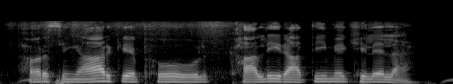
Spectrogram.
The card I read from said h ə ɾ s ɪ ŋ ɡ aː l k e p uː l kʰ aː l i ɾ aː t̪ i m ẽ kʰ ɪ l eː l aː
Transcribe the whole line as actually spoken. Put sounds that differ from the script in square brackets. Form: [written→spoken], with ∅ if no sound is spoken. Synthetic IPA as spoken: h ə ɾ s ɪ ŋ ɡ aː [l→ɾ] k e [p→pʰ] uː l kʰ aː l i ɾ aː t̪ i m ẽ kʰ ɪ l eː l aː

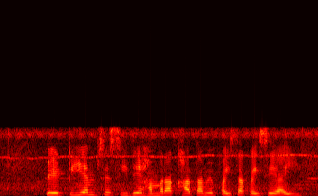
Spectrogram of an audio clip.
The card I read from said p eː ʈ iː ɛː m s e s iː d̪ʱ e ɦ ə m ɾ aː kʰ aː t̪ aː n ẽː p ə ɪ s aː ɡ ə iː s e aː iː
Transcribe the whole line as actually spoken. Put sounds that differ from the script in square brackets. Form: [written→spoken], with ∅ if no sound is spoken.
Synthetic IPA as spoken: p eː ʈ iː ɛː m s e s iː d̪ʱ e ɦ ə m ɾ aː kʰ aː t̪ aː [n→m] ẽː p ə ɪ s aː [ɡ→k] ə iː s e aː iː

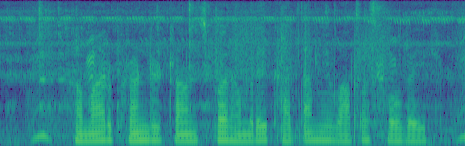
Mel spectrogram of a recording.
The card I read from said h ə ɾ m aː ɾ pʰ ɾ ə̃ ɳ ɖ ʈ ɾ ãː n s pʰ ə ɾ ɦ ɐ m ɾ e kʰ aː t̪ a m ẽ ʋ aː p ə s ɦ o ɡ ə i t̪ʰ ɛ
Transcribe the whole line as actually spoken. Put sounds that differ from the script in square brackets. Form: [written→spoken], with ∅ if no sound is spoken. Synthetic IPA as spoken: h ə [ɾ→∅] m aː ɾ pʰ ɾ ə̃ ɳ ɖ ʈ ɾ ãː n s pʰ ə ɾ ɦ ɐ m ɾ e kʰ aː t̪ a m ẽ ʋ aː p ə s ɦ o ɡ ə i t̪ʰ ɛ

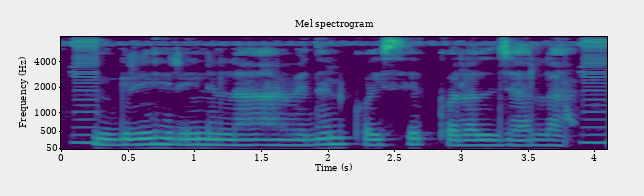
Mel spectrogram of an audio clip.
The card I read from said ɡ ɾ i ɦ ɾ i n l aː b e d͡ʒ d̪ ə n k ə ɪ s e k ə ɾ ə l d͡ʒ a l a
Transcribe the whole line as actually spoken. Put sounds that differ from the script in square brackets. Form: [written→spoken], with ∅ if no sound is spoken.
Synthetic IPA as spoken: ɡ ɾ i ɦ ɾ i n l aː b e [d͡ʒ→∅] d̪ ə n k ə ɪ s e k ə ɾ ə l d͡ʒ a l a

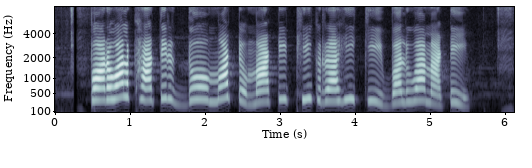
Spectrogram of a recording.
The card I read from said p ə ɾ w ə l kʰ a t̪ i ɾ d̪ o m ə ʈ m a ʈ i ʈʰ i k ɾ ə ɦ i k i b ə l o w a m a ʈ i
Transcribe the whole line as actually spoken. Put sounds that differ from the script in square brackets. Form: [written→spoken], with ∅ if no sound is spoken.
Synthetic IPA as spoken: p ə ɾ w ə l kʰ a t̪ i ɾ d̪ o m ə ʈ m a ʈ i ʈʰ i k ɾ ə ɦ i k i b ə l [o→u] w a m a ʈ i

